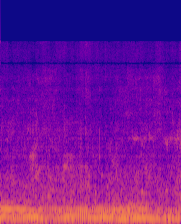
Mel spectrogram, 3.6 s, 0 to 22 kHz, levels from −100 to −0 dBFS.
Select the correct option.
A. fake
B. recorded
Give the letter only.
A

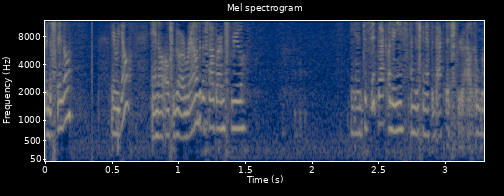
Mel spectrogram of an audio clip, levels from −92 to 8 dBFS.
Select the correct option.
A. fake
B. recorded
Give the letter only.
B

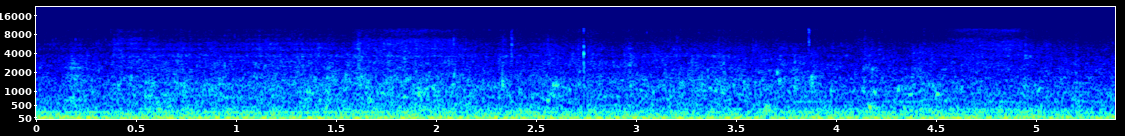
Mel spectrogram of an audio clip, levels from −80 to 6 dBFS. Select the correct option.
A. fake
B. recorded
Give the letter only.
B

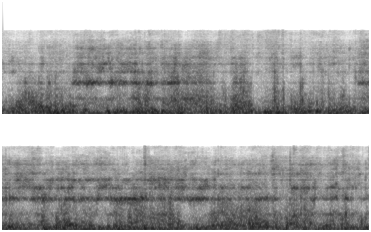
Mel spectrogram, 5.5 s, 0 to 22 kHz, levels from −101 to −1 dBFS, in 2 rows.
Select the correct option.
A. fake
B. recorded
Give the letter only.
A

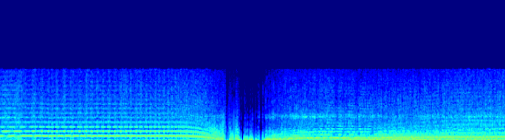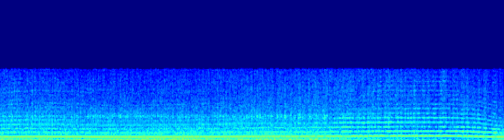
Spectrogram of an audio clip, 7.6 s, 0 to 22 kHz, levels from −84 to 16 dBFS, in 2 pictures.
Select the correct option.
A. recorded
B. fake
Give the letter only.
A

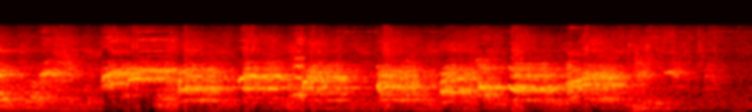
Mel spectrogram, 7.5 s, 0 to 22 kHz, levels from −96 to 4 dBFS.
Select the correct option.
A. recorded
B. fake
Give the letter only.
A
